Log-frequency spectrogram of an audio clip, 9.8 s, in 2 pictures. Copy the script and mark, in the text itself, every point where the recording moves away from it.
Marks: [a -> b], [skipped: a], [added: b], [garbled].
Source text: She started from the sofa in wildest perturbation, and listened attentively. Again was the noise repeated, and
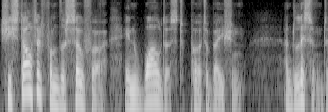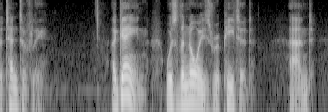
She started from the sofa in wildest perturbation, and listened attentively. Again was the noise repeated, and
